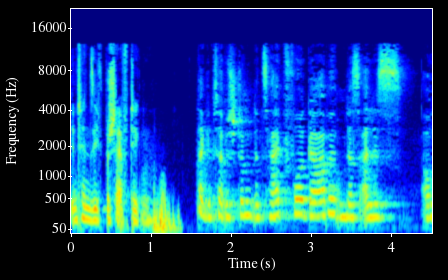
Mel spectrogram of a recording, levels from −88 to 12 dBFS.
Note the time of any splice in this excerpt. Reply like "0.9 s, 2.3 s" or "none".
1.6 s, 3.3 s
